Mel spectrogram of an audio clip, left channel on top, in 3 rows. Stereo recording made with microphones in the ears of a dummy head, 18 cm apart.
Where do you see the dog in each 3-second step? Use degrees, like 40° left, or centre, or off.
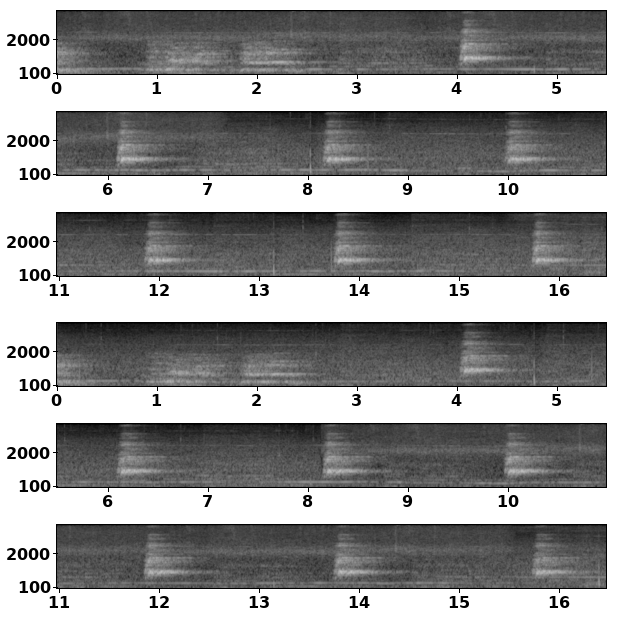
40° left, 40° left, 10° left, 30° right, 10° left, 40° left.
